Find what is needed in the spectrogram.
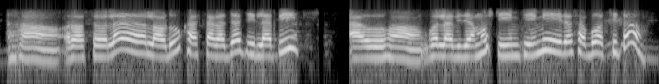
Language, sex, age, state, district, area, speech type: Odia, female, 60+, Odisha, Jharsuguda, rural, conversation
